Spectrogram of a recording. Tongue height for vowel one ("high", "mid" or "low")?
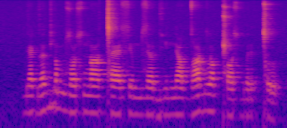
low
